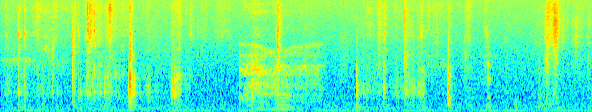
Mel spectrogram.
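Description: Cardboard trading cards being handled and sorted on a table: scattered light taps, flicks and paper rustles, with a brief murmured voice about three seconds in.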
